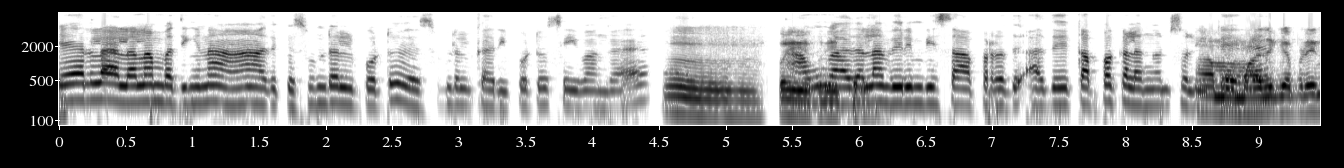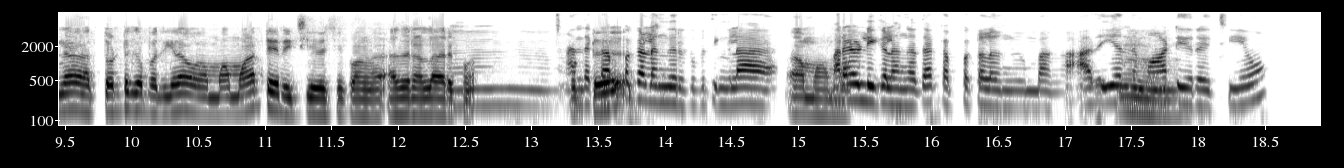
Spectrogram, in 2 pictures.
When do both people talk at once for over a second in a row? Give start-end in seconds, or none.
none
